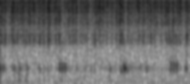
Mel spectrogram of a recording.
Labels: {"label": "ambient", "recorder": "HydroMoth"}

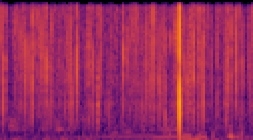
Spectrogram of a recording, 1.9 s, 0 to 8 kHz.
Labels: {"label": "biophony, cascading saw", "recorder": "SoundTrap 600 or HydroMoth"}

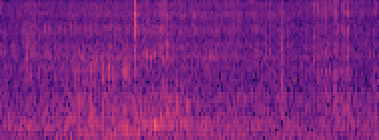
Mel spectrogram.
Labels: {"label": "ambient", "recorder": "HydroMoth"}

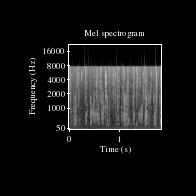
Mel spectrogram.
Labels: {"label": "biophony, sea urchins (Echinidae)", "recorder": "SoundTrap 600 or HydroMoth"}
{"label": "biophony, stridulation", "recorder": "SoundTrap 600 or HydroMoth"}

